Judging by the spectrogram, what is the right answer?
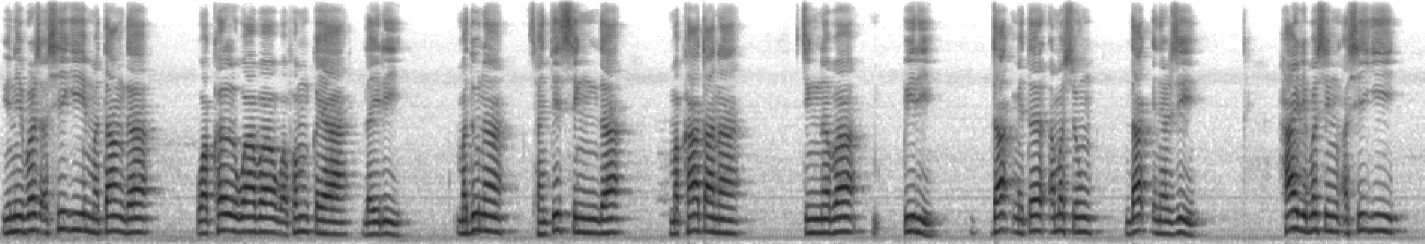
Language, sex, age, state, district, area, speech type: Manipuri, male, 18-30, Manipur, Bishnupur, rural, spontaneous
